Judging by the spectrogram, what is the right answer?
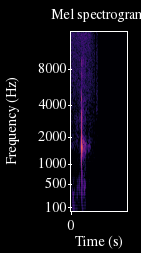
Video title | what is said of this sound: Chorus of Angels Tie Dye Roll with Dye Over the Ice. 11/9/2025 | The ice has been in my deep freezer for a while and it's like it sounds like glass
